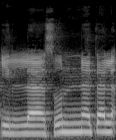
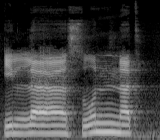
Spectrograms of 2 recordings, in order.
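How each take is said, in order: First: The word runs on with a vowel into the next. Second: The word stops on a final t sound. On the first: The reading continues without stopping. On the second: The reader pauses at this word.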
